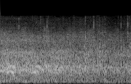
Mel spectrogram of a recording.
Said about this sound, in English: I don't know why you're clapping at that, but all right.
